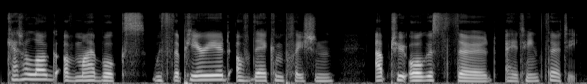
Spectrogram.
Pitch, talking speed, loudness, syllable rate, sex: 180 Hz, 165 wpm, -19 LUFS, 4.9 syllables/s, female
